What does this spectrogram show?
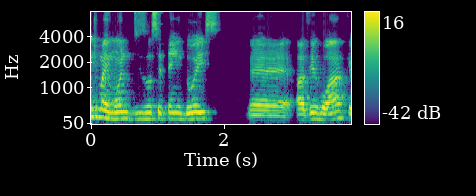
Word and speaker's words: Averroes: Então, na Universidade de Paris mesmo, o Averroá, se escreve Averroes, ele já vai contar com seus alunos, né?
